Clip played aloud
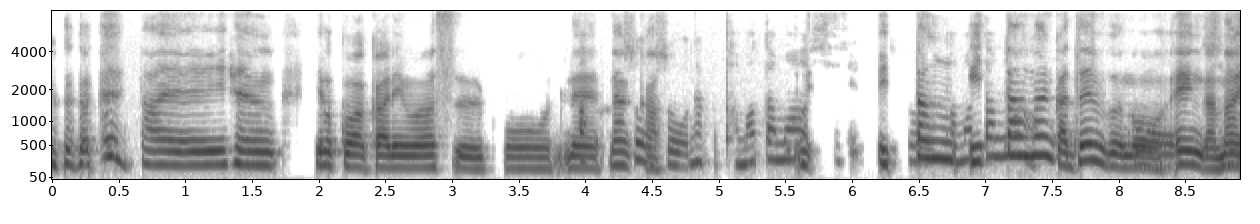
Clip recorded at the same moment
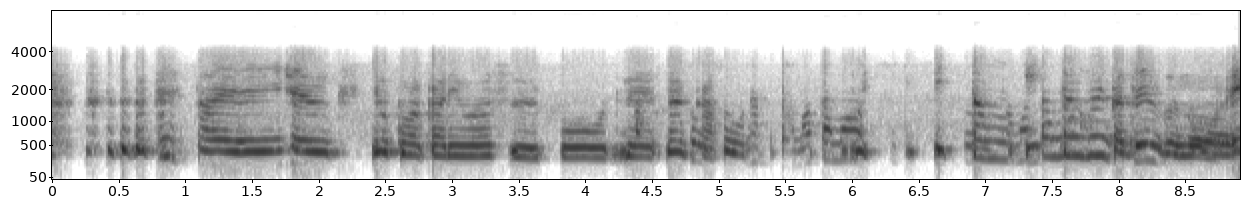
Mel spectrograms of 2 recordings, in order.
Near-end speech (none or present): none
